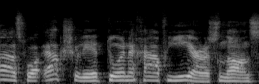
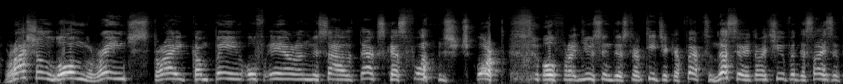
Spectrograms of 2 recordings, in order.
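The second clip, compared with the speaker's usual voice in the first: reading out a report, slightly raised; report read aloud; 6 semitones higher than usual. Acted. Commentator reads critics' report to his audience, formal read-aloud.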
